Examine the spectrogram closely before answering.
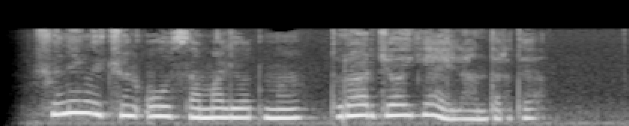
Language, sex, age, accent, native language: Uzbek, female, 19-29, Farg'ona, Uzbek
